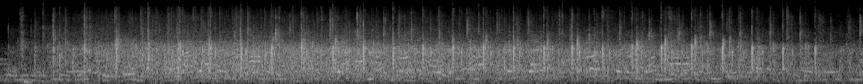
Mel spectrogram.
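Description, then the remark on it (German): Sustained audience applause at the 2023 Sportlerehrung (sports awards) of the town of Norderstedt, Germany, held in the Tribüne, a dense wash of many hands clapping at a steady loud level for several seconds, with faint crowd murmur mixed in. “Schön, dass ihr alle hier seid. Euer Applaus.”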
